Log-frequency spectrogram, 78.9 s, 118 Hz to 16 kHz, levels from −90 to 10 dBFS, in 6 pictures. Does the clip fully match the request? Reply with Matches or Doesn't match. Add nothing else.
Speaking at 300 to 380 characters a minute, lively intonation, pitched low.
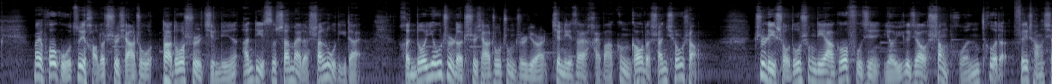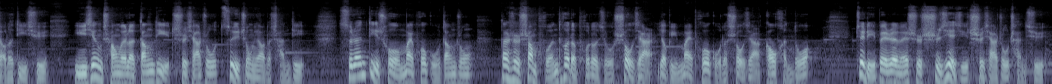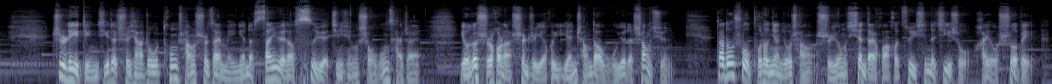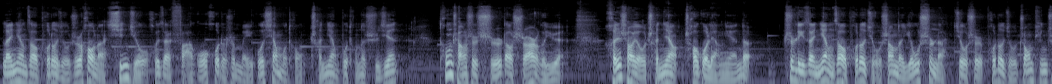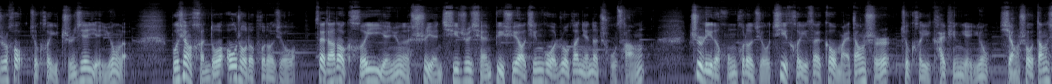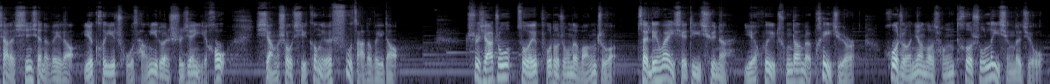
Matches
